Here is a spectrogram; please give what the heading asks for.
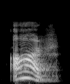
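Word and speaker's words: hour: is silent for example r r starts with an h but the h is silent therefore it sounds like it starts with an o and r we use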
